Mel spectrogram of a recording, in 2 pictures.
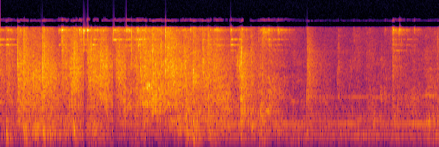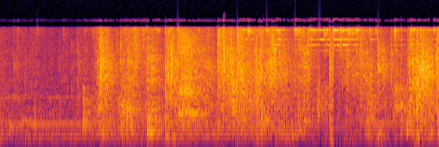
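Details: Young Rottweiler Zeus attacking a frisbee during play: rough noisy growling and chewing bursts, broken midway by a steady, thin tonal whine lasting about three seconds before the gritty growls resume.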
